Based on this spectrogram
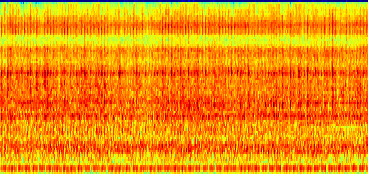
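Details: Old tractor diesel cold start after glow plug heating: deep, steady idle with even clatter and no misfires. The tone smooths as it warms, usually within about a minute. Normal diesel idle.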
